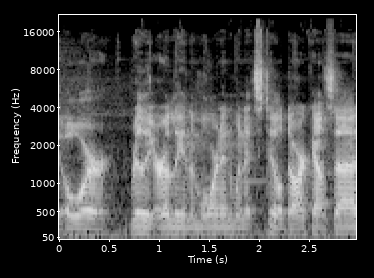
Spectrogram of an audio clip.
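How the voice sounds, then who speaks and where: Music plays in the background as a man speaks with an American accent. His pitch is medium and his pace moderate. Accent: Southern US, comes out on some words. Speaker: vlogger. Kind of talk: casual chat.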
